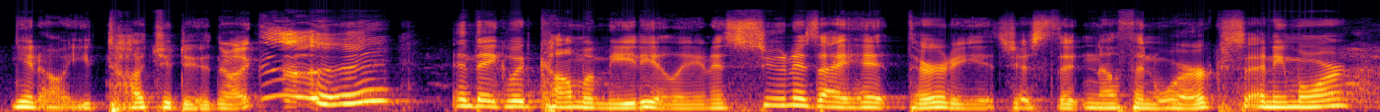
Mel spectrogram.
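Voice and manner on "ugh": mock climax grunt. Retold climax groan.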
